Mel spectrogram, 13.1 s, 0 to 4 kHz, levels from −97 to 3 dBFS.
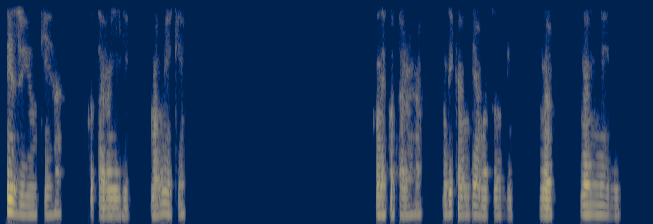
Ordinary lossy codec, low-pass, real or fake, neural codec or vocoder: none; 3.6 kHz; fake; codec, 44.1 kHz, 7.8 kbps, DAC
